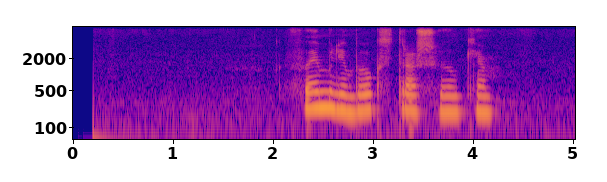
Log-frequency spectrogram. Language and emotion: Russian, neutral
